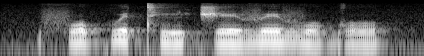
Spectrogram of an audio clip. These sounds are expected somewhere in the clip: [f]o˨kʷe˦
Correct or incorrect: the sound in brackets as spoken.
correct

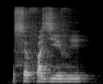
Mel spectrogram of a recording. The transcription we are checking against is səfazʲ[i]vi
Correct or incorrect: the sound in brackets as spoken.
incorrect: e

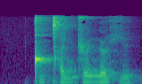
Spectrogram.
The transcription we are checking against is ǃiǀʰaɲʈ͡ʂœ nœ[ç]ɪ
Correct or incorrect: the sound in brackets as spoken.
correct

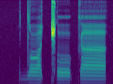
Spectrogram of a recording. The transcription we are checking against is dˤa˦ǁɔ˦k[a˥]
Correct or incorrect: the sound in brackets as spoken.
correct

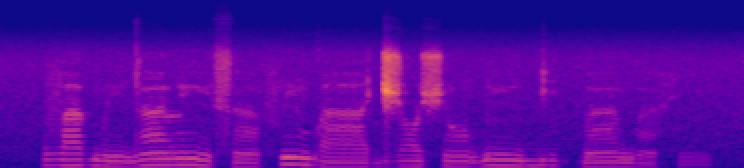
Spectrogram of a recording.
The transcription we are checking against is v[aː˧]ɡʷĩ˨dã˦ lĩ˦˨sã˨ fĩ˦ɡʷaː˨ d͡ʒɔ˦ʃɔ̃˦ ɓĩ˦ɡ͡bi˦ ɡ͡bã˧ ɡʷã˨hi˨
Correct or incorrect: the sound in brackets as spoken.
incorrect: a˧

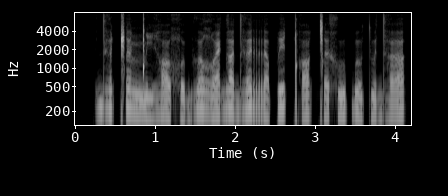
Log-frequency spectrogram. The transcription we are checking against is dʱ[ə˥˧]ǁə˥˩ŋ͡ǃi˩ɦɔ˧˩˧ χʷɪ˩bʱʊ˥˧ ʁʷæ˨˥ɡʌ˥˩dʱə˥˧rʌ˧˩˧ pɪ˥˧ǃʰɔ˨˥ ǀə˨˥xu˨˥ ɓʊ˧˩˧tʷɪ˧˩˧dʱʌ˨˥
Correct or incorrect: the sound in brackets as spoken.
correct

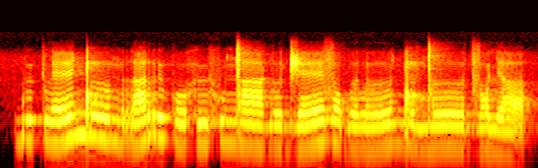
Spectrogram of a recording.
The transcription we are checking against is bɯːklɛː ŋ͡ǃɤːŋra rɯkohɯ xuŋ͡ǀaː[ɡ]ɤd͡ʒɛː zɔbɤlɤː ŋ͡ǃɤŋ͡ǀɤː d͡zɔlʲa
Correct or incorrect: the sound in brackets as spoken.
correct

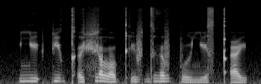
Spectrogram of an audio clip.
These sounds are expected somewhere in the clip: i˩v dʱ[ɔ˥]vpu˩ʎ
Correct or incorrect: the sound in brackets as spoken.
incorrect: ə˥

